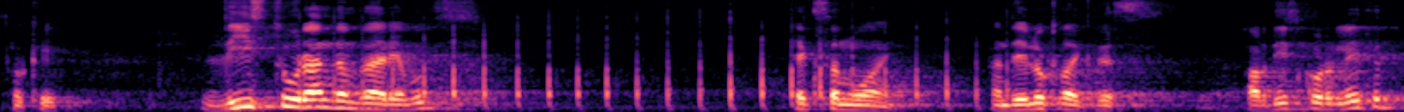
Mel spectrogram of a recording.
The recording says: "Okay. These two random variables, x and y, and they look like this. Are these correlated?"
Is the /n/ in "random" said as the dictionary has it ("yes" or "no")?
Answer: yes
